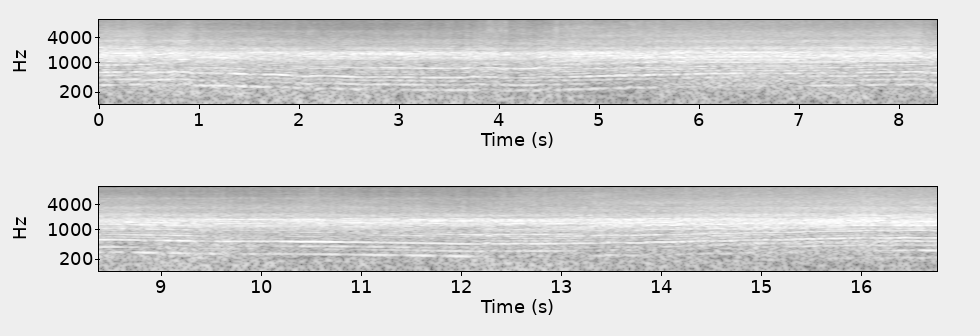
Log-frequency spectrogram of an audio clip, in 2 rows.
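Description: Triumph Daytona 675R's three-cylinder race engine running hard, heard onboard over wind rush, its note falling and rising twice through the corners.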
